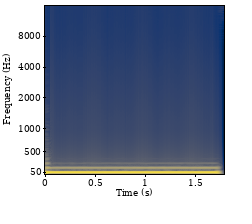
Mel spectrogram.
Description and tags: SUB BASS 0102
SUB BASS SUBBASS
